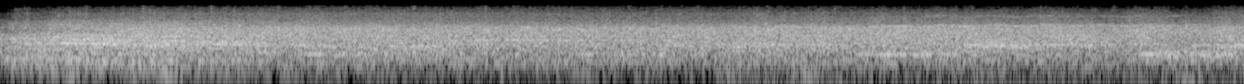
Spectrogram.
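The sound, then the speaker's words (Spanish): An audience gives sustained applause in response to a chirigota performance, a dense, even wash of many hands clapping at a steady loud level for several seconds. “Bueno, esta es la respuesta del público.”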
